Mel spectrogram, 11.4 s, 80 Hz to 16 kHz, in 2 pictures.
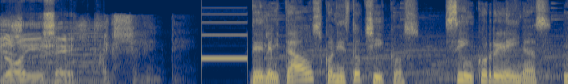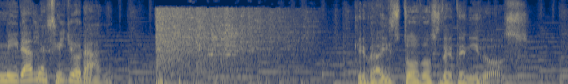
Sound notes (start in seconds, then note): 7.2 crashes through the window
